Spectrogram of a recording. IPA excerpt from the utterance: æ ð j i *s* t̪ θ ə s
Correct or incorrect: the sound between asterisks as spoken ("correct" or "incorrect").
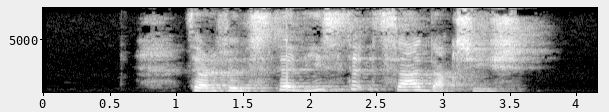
correct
